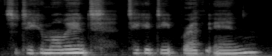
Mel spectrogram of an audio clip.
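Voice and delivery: soft, unhurried meditation voice with long pauses; guided meditation. Acted. Reading a pathworking exercise to the listener, guided meditation. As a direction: gently lead the listener through the enchanted forest.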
